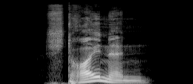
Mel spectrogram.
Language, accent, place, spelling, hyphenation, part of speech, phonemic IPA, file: German, Germany, Berlin, streunen, streu‧nen, verb, /ˈʃtʁɔɪ̯nən/, De-streunen.ogg
- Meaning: to stray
